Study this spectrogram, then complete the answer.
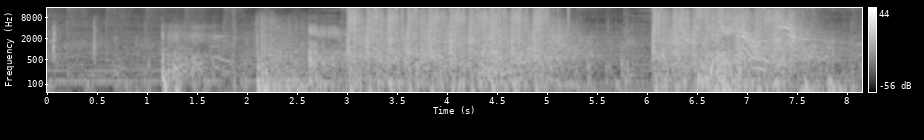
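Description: Caldwell Conversion Chain Pistol firing in the game Hunt: Showdown, loud rapid bursts of gunfire with sharp cracks and booming reports in several volleys, the intensity stepping up in stages.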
